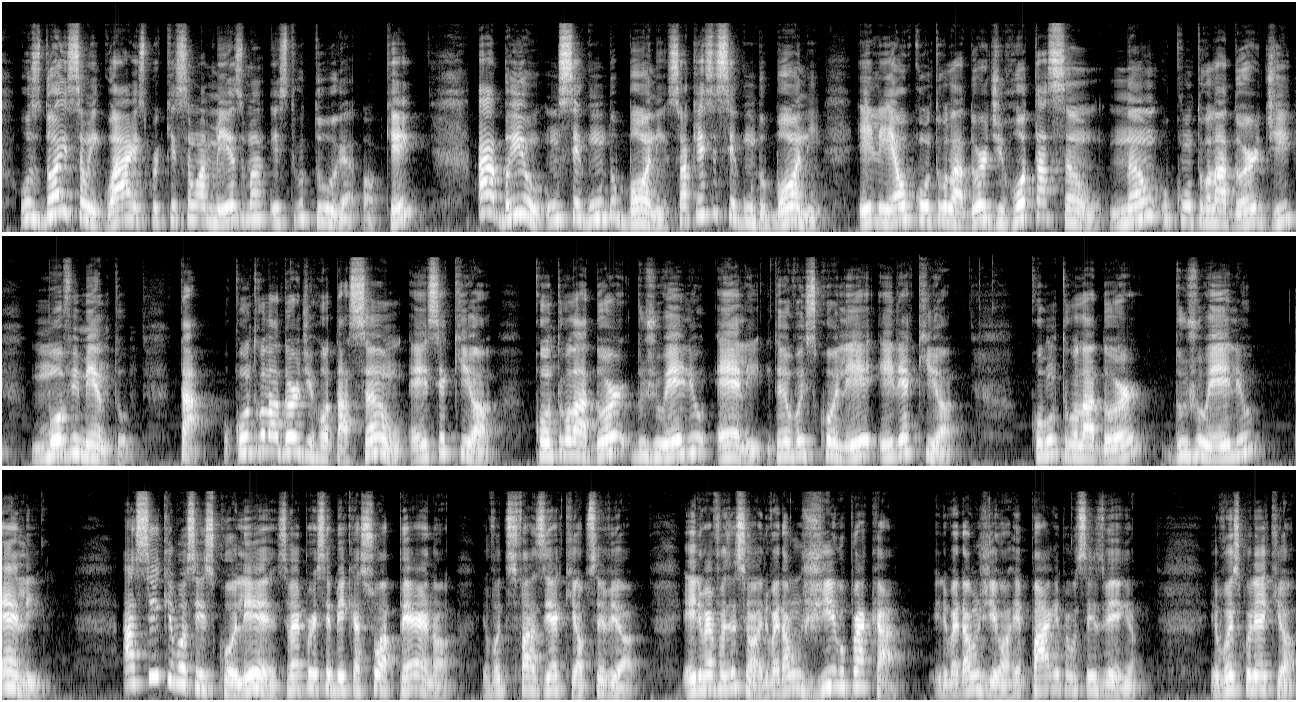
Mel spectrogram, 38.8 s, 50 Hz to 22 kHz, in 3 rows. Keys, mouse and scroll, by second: 15.7 right click, 16.3-16.8 scroll up 1, 18.8-19.1 scroll up 1, 20.5 right click, 22.7 click, 26.9-30.1 scroll down 1, 31.4 click, 33.6 d, 33.8 click, 35.8 d, 36.1 d, 36.2 click.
